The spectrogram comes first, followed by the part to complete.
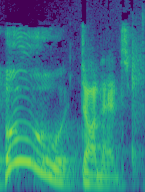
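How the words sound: The stress is on "who".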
